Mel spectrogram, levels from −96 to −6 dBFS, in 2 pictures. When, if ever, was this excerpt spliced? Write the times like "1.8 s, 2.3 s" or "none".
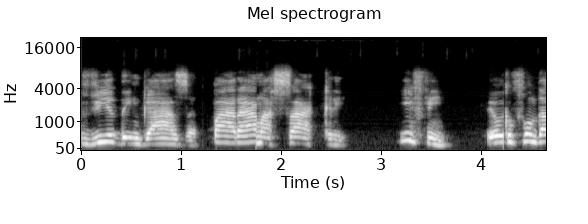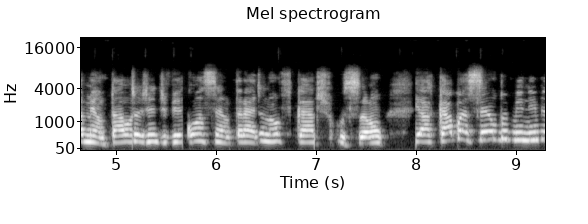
1.7 s, 4.2 s, 5.2 s, 5.7 s, 6.4 s, 7.0 s, 8.0 s

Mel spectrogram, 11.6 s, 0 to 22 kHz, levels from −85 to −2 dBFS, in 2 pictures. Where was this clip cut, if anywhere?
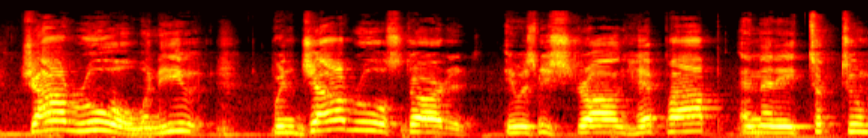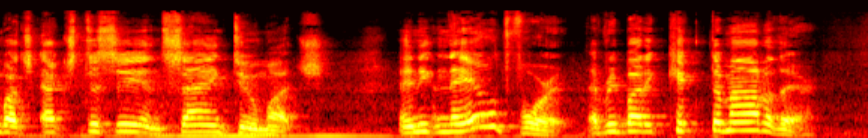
3.6 s, 8.7 s

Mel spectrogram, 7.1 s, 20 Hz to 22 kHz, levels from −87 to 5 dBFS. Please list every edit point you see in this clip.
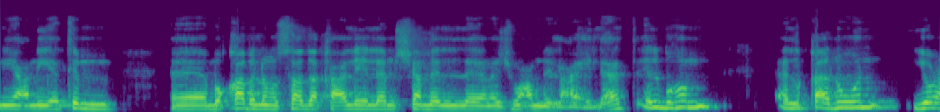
none

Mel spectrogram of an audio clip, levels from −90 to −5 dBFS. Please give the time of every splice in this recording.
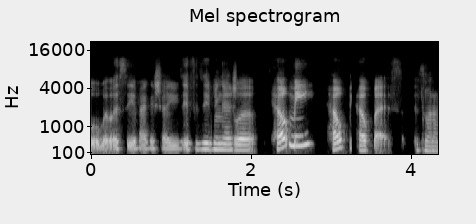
1.1 s, 1.8 s, 2.2 s, 3.2 s

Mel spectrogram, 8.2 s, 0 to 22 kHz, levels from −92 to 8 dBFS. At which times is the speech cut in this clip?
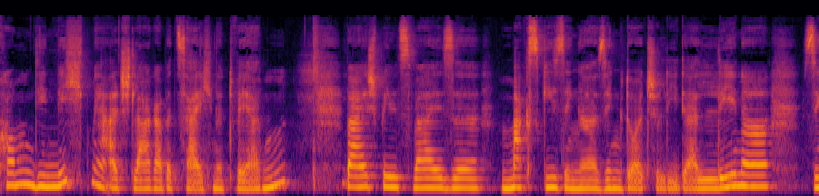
3.4 s, 6.2 s

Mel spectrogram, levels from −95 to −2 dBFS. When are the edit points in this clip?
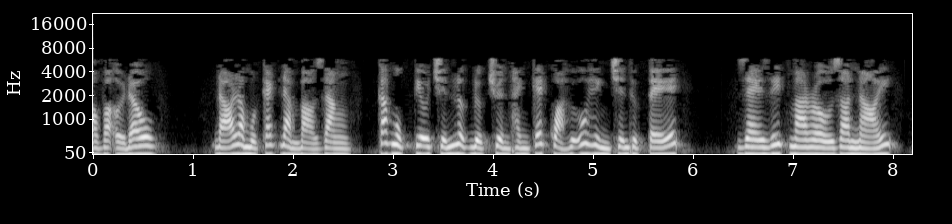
none

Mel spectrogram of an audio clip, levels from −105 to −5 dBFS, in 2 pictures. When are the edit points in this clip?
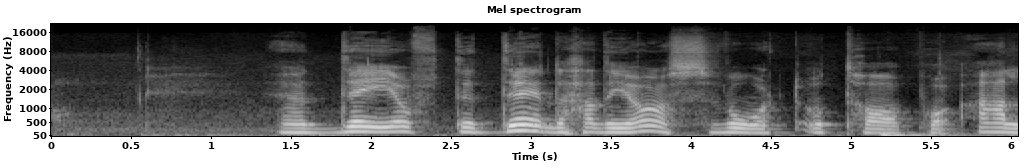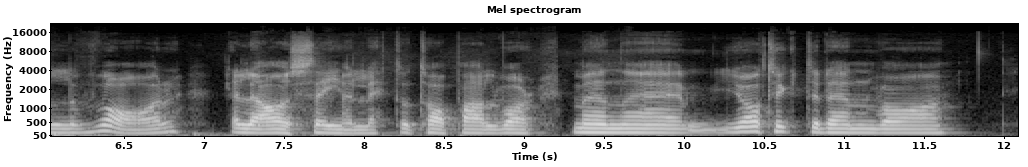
7.9 s, 9.2 s

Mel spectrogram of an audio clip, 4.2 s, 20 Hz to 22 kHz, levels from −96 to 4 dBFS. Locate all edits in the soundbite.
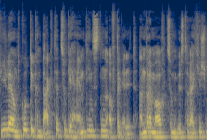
2.4 s, 2.8 s

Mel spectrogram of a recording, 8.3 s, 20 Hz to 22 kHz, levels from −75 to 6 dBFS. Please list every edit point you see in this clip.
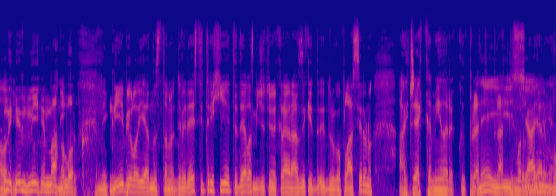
3.8 s, 4.6 s, 6.1 s, 7.0 s

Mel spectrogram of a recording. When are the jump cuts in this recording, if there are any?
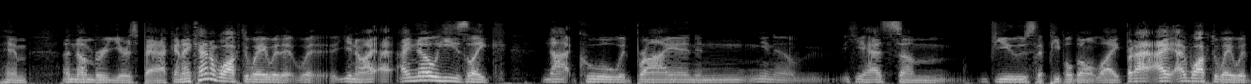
5.3 s

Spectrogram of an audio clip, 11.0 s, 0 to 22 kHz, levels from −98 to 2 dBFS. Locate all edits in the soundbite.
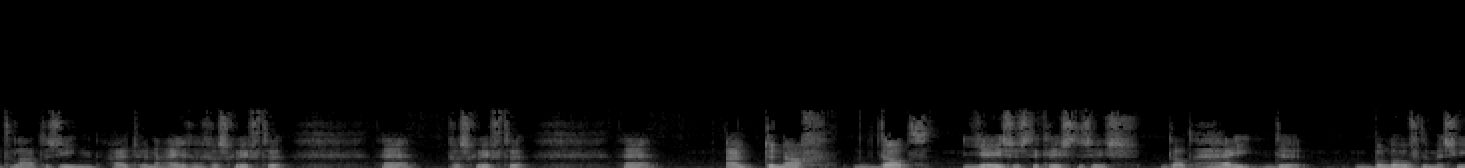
3.4 s, 6.3 s

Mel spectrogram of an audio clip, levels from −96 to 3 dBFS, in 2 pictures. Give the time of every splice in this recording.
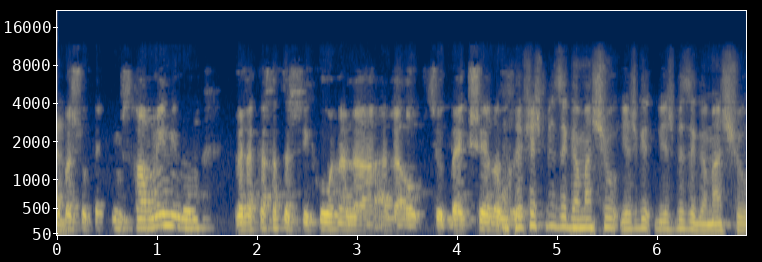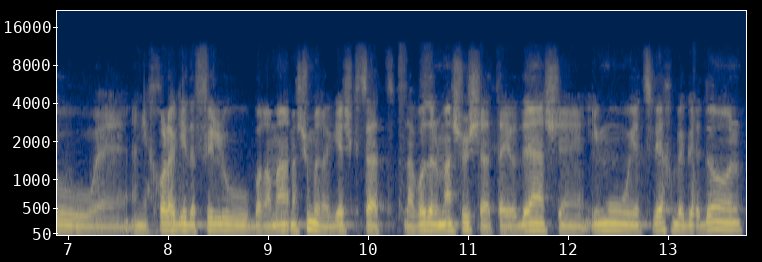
9.2 s, 10.3 s

